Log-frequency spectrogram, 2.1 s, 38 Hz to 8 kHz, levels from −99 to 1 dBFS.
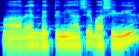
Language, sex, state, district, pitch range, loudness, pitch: Bengali, male, West Bengal, Malda, 115-125 Hz, -32 LUFS, 120 Hz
